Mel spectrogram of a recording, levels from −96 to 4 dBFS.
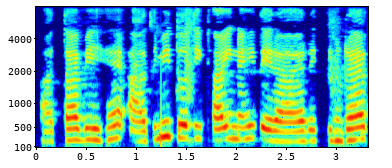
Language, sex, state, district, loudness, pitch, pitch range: Hindi, female, Bihar, Sitamarhi, -16 LUFS, 235 Hz, 220-260 Hz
